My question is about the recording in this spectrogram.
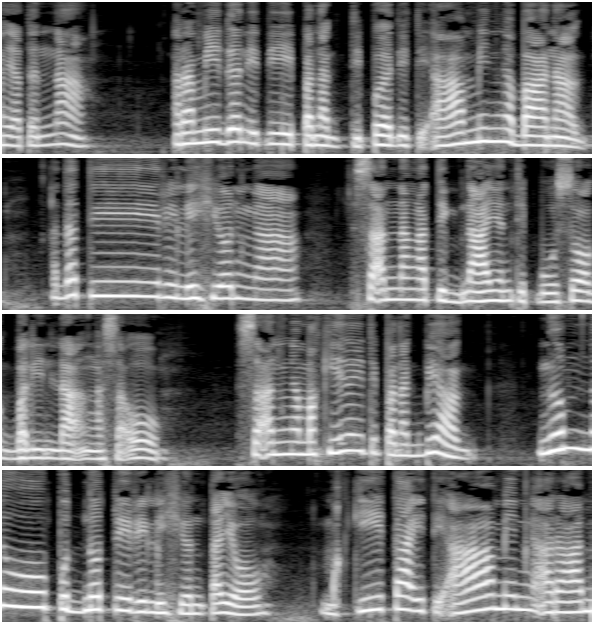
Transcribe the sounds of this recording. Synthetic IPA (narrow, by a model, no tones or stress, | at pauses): jat̪ənːa | ʔɐɾɐmid̪ɐnʔɪt̪ipɐnɐɡ̚t̪ɪpəd̪ʔɪt̪ḭʔaːmɪnŋabaːnaɡ̚ | ɐd̪at̪iɾɪlɪhjonŋa | sɐʔanːaŋat̪ɪɡ̚naːjɐnt̪ɪpuːsoʔaɡ̚balɪnla̰ʔaŋːasa̰ʔo | sɐʔanŋamɐkiːt̪aʔɪt̪ipɐnaɡ̚bjaɡ̚ | ŋəmnʊpʊd̪̚not̪ːɪɾɛlɪhjont̪ajo | mɐkiːt̪aʔɪt̪ḭʔaːmɪnŋaʔaɾaːm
